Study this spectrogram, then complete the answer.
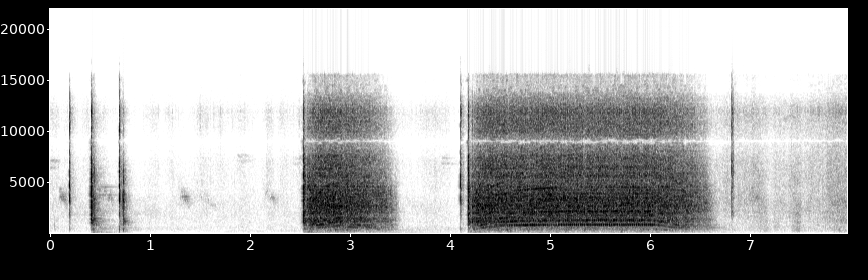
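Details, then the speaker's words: Reliant Scimitar GTE revival project, spark plugs removed, cranking with the ignition apparently off: two long, steady whirring bursts of a few seconds each, no catch or firing. The engine turns over smoothly but does not start. "I think the ignition's off."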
